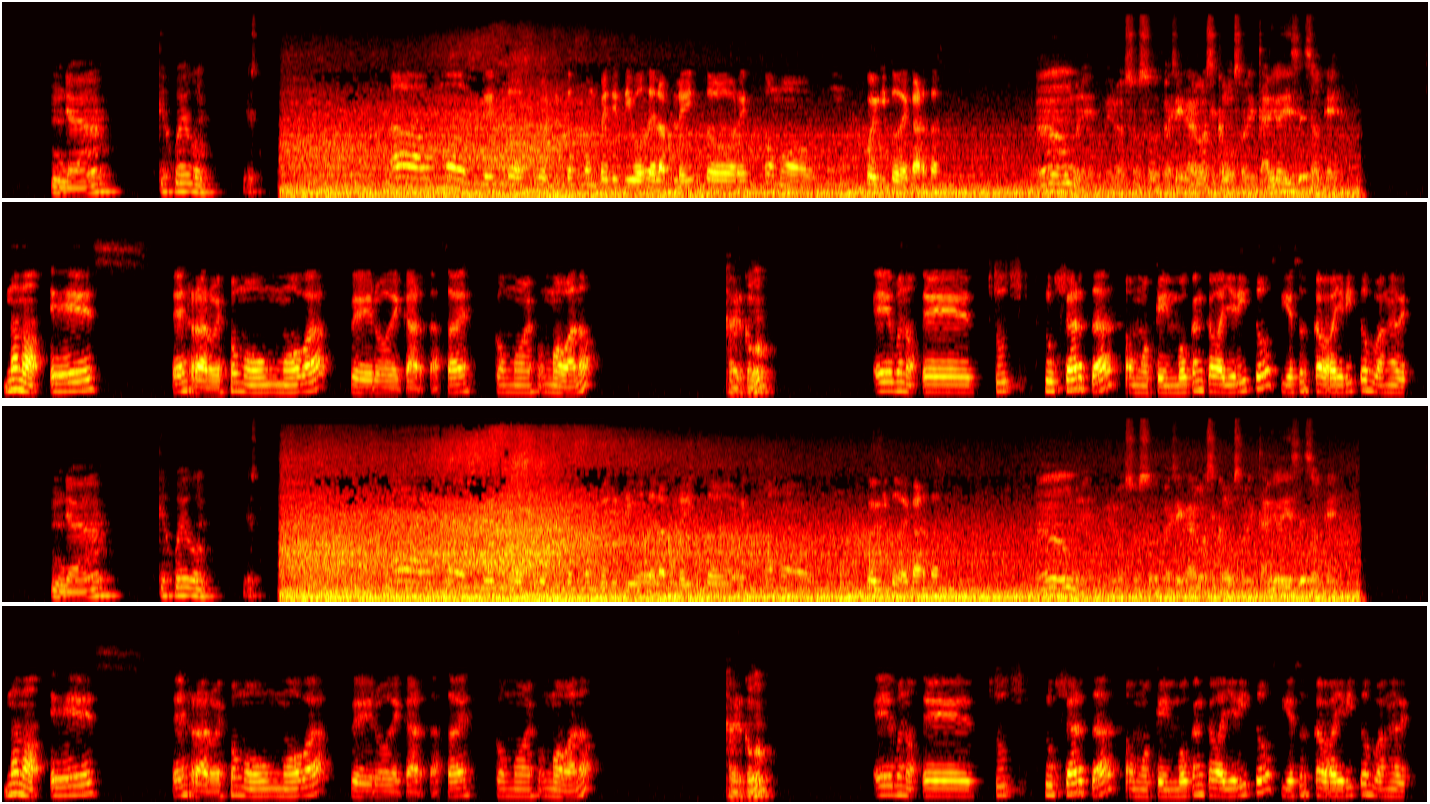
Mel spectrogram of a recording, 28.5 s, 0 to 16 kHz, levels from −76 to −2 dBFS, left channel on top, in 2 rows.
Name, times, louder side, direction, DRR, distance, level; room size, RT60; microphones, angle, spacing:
voice 1, 0.5-1.2 1.6-2.1 2.4-2.6 10.3-13.5 21.5-22.0, equal, 10° left, 1.6 m, -32 dB
sound 1, 2.8-13.6, right 5 dB, 45° right, 0.4 m, -26 dB
voice 2, 3.9-9.4 14.3-15.2 16.0-20.2 23.0-28.3, left 4 dB, 45° left, 0.5 m, -29 dB
5.4 x 2.7 x 2.9 m
head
